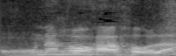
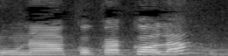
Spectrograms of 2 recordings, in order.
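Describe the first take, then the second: First: The c sounds are breathy h sounds. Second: The c sounds are hard k sounds. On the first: "Con la chia spirata" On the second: "en vez de decir una Coca-Cola"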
